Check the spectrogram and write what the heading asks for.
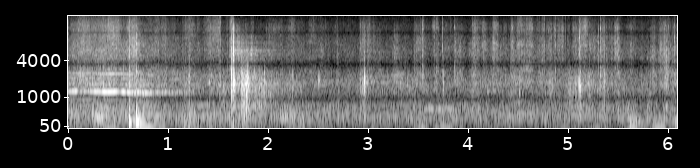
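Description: Soft rustling and a few scattered faint clicks as Bible pages are leafed through on a wooden lectern, picked up by the pulpit microphone. A faint thin tone sounds through the first second or so.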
